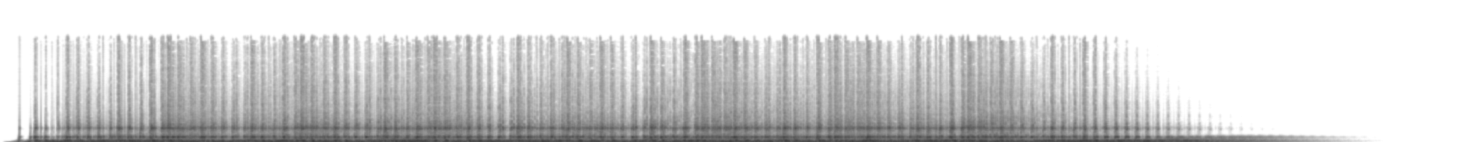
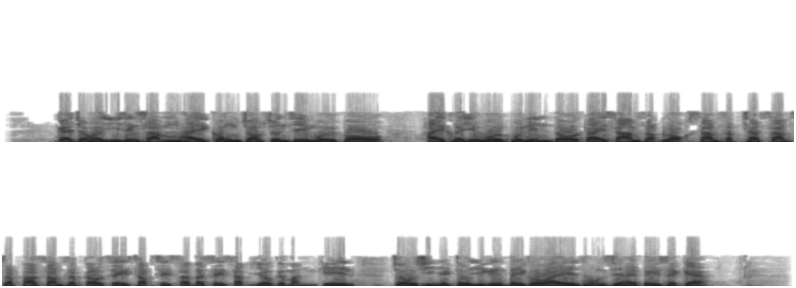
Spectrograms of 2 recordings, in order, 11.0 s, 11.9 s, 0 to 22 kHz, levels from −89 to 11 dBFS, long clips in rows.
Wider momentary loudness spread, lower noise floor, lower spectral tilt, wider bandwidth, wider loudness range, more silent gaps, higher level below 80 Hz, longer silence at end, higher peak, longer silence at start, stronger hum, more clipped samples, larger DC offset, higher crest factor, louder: about the same, 4 LU vs 5 LU; first, under -90 dBFS vs -35 dBFS; second, -6 dB/octave vs -9 dB/octave; first, 17 kHz vs 8 kHz; about the same, 3 LU vs 3 LU; neither; about the same, -30 dBFS vs -28 dBFS; first, 1.1 s vs 0.3 s; second, -4 dBFS vs 0 dBFS; second, 0.05 s vs 0.4 s; neither; second, under 0.1% vs 3%; second, under 0.1% vs 0.8%; first, 16 dB vs 8 dB; second, -19 LUFS vs -8 LUFS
